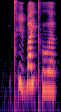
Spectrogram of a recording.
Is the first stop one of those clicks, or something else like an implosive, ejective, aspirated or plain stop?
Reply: aspirated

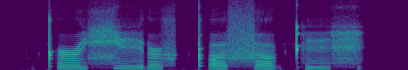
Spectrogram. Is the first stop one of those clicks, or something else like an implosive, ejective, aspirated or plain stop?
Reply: ejective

